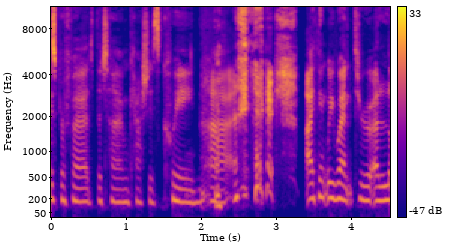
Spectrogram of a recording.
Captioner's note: laughter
